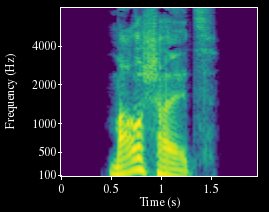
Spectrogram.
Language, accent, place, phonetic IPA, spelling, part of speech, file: German, Germany, Berlin, [ˈmaʁˌʃals], Marschalls, noun, De-Marschalls.ogg
- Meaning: genitive of Marschall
